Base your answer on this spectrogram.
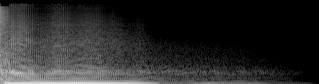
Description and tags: This is one of my hardstyle kicks. Tweaked out of a single emulated (drumazon) 909 kickdrum with long decay. Hardstyle kicks are really complex to make and I really don't want to give much stuff away since each kick I make requires so much effort and work. It's basicly just 1 hard kick sample with long decay, you EQ and distort it a million times carefully until you get it just right. For this kick I used Cubase's Studio EQ as EQ, Camelcrusher and Camelphat3 for distortion and D16 Toraverb for a slight reverb to get more drive in it.
To pitch it in as example Cubase you just edit the audio, choose the tail (not the punch) and use the pitch shift tool. The rootnote is G2.
The stereo image is wide on purpose, use a stereo imager plugin to get this kick in control, hardstyle kicks should be in mono.
newstyle, camelphat, bassline, kickdrum, access, nu, hardcore, 5, punch, camelcrusher, 909, style, hardstyle, dance, kick, hard, emulated, bass, toraverb, layered, tr, d16, tail, sx, nustyle, izotope, cubase, reversed, drumazon, tok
